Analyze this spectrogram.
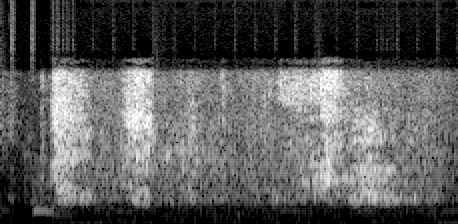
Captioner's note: shuffling sound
